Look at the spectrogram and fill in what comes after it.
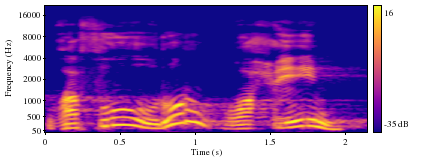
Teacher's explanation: لیکن یہاں تیسرا قاعدہ یہ ہوگا کہ تنوین کے بعد ادغام بلا غنہ کے 2 حرفوں میں سے را آ جائے گی تو یہاں ادغام تام بھی ہوگا · را کے اوپر 2 پیش کی تنوین ہے اور دوسری را بھی پر پڑھی جائے گی، کیوں؟ رائے مشددہ کے اوپر زبر ہے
